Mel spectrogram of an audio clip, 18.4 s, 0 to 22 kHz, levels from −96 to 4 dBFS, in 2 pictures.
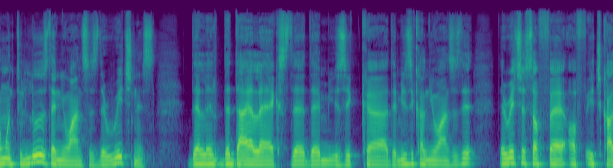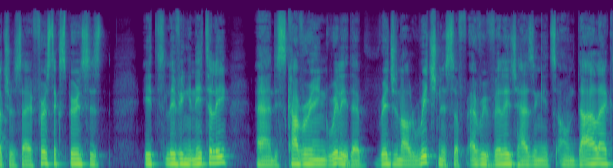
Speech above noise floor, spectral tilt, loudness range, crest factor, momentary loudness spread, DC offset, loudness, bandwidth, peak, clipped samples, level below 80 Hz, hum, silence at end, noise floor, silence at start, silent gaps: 39 dB; -6 dB/octave; 2 LU; 18 dB; 8 LU; under 0.1%; -20 LUFS; 16.5 kHz; -2 dBFS; under 0.1%; -50 dBFS; none; 0 s; -58 dBFS; 0 s; none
